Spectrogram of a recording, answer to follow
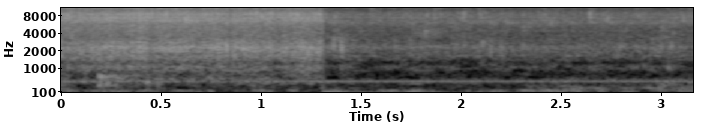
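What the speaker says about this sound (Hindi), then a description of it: "अब हम इसके अंदर ये टमाटर डाल रहे हैं" Tomatoes drop into a pan of frying aubergine and potato curry, a loud broadband sizzle that eases down partway through and then carries on steadily with light stirring, no voices.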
